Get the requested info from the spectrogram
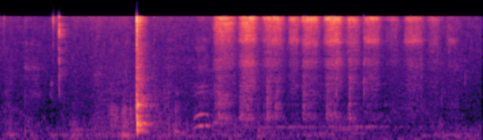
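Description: A metal spoon clicks once sharply against a small glass bowl, then scrapes around inside it in a quick run of short strokes, scooping up split pea soup.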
